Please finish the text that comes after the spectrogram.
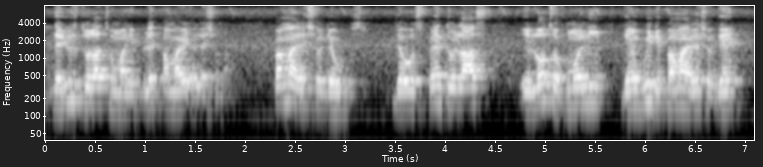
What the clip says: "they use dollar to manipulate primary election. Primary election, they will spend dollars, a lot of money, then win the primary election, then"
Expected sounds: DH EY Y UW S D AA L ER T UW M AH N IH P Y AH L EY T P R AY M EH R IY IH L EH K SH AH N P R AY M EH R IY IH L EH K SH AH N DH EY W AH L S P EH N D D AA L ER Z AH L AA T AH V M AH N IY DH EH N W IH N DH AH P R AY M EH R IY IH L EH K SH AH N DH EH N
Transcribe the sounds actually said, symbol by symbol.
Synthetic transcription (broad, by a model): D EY Y UW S D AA L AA T UW M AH N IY P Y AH L EY T P R AY M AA R IY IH L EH K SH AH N P R AY M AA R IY IH L EH K SH AH N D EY W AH W S P EH N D D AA L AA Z AH L AA T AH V M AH N IY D EH N W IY N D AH P R AY M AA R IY IH L EH K SH AH N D EH N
